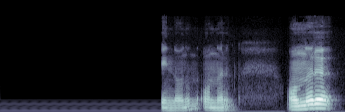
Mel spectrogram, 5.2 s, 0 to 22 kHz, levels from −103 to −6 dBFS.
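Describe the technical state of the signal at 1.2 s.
At 1.2 s the signal sits inside an audio dropout to a faint residue, a gap already under way when the clip opens and lasting until 2.43 s. The speech is missing, yet the path after the break stays live, so the gap holds only mains hum, roughly 50 dB below the normal speech level. This is likely an interruption upstream with the input left open, and the speech returns abruptly at 2.43 s rather than fading back in.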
